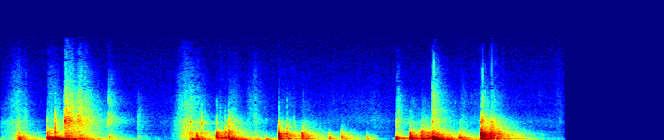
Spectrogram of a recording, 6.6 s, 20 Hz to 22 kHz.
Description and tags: Plastic chair knocked over
Kicked and dropped a plastic chair onto the carpet
Recorded on the Zoom H6
Chair, Kicked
